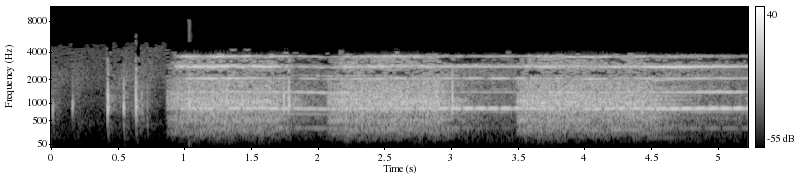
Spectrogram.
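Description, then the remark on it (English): A few sharp clicks, then a loud electric alarm bell starts ringing continuously, a steady harsh metallic clamor with sustained high tones that keeps going without pause. “Oh, just testing the burglar alarm, I guess.”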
